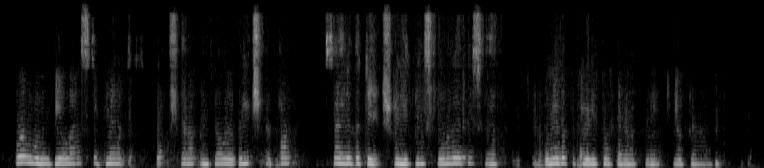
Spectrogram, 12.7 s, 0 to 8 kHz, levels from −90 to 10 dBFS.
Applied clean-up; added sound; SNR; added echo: neural mask model DeepFilterNet 3.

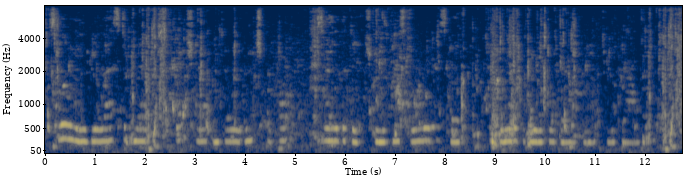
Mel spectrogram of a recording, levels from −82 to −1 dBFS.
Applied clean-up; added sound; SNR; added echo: classical method log-MMSE.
